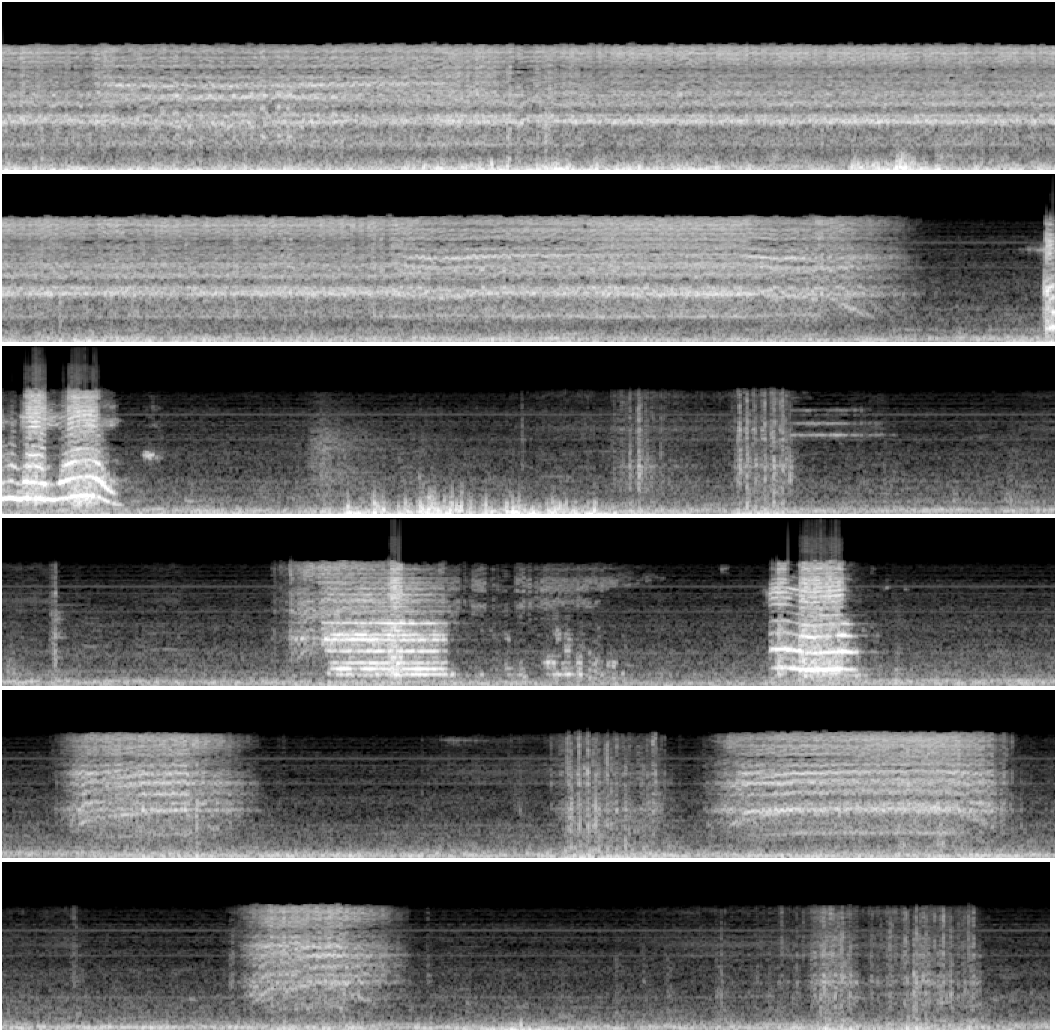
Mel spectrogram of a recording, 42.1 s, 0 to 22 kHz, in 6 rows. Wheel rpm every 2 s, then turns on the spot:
160, 160, 160, 160, 160, 160, 60, 0, 0, 10, 0, 20, 0, 0, 70, 0, 60, 50, 50, 0, 10.
12-14 34-36 40-42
